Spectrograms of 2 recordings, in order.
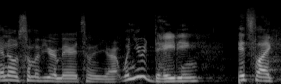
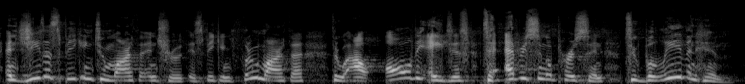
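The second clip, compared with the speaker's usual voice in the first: normal talking voice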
